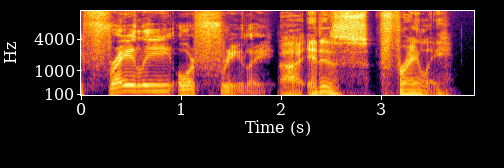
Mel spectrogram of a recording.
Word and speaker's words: Frehley: think it's an exciting both pronunciations have become acceptable but I think technically it is ace frehley it's Fraley right yeah not that I'm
